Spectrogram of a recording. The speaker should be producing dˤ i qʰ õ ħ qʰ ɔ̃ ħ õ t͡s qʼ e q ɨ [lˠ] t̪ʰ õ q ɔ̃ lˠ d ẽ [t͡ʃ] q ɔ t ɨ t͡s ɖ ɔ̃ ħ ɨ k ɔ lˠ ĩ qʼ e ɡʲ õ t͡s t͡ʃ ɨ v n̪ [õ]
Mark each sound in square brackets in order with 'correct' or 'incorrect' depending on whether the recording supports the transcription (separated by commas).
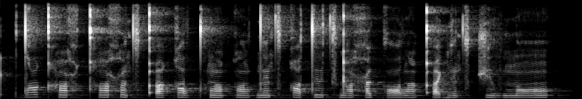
correct, incorrect, incorrect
